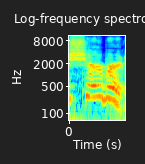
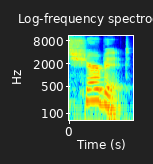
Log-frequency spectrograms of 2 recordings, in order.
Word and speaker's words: sherbet: She calls it sherbet. It's sherbet. There's no R. Everyone calls it sherbet. There is no R. Sherbet sounds right, but it's sherbet.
